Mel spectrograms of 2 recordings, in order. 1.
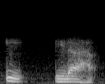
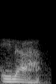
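الحركة الأولى ممدودة. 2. الحركة الأولى قصيرة.

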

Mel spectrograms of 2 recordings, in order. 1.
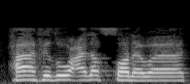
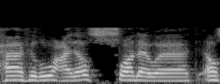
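لا يُنطق الصاد بصفير واضح. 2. يُنطق الصاد بصفير حاد.

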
